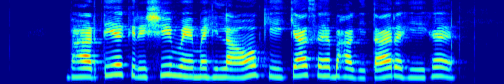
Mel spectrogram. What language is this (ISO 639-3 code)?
hin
